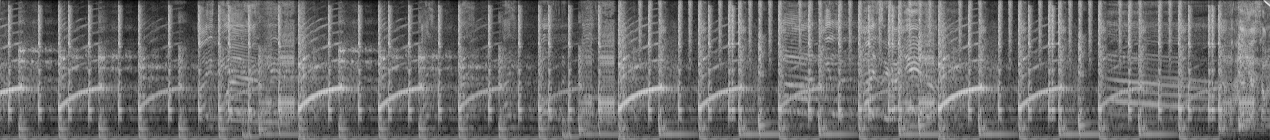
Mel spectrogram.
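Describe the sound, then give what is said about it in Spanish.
A police siren whoops in quick, repeating rising sweeps, loud, layered over a steady heavy thumping bass beat that carries on throughout. “Como los policías. Andan buscando carta blanca con la sirena prendida.”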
